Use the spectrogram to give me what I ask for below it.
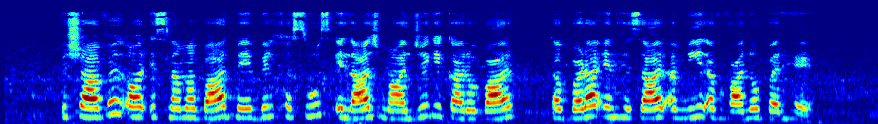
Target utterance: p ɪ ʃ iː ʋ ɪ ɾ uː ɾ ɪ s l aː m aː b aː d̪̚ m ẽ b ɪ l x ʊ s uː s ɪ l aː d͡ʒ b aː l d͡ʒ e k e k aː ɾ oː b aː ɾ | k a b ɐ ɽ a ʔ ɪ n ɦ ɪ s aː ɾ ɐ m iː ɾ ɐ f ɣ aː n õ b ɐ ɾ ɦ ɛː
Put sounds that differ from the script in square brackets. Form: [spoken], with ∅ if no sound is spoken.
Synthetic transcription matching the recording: p ɪ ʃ [aː] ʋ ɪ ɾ [ɔː] ɾ ɪ s l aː m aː b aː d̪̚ m ẽ b ɪ l x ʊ s uː s ɪ l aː d͡ʒ [m] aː l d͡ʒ e k e k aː ɾ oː b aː ɾ | k a b ɐ ɽ a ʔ ɪ n ɦ ɪ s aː ɾ ɐ m iː ɾ ɐ f ɣ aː n õ [p] ɐ ɾ ɦ ɛː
